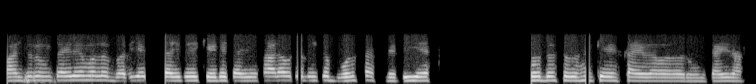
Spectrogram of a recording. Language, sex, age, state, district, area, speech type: Dogri, male, 30-45, Jammu and Kashmir, Udhampur, rural, conversation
